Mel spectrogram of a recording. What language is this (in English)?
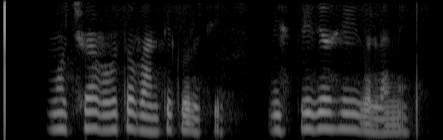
Odia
